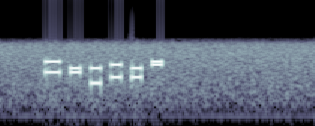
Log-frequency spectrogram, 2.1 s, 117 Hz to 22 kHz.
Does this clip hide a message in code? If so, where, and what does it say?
Yes: multi-frequency trunk signalling (R1, as on North American trunks) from 0.3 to 1.1 s, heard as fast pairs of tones, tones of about 70 ms. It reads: KP 6485 ST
